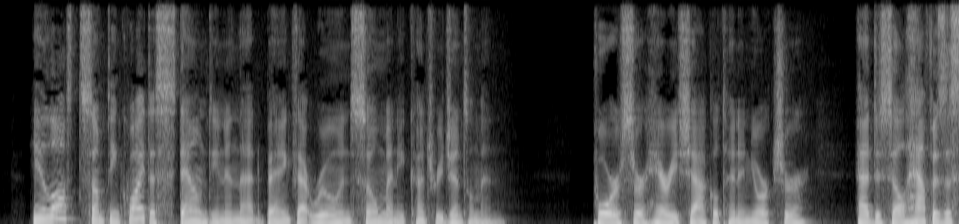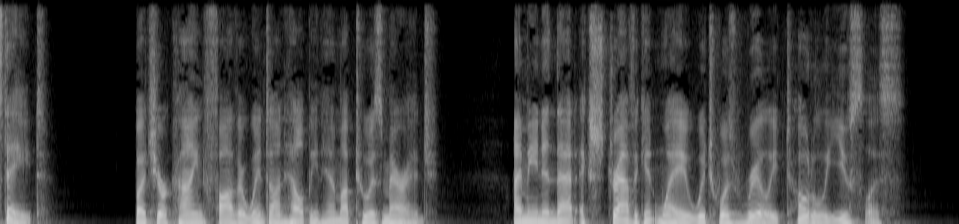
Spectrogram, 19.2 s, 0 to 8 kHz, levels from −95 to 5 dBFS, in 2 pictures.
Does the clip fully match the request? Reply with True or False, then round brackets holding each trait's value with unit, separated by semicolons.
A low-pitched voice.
True (120 Hz)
